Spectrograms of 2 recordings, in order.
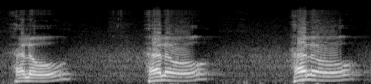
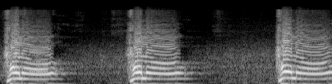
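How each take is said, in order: First: It is spoken at a normal volume. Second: It is spoken loudly and forcefully. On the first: "मैं एक बार normal बोलता हूँ" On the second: "ज़ोर से बोलूँगा"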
